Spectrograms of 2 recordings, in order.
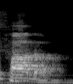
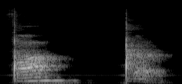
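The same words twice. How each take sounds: First: Said in the usual way. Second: father split in two, a clear pause between the syllables. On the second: Shown as a demonstration. Teacher showing two syllables, father said syllable by syllable. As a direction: draw father out as two separate beats. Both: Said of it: "father में दो syllable है".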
